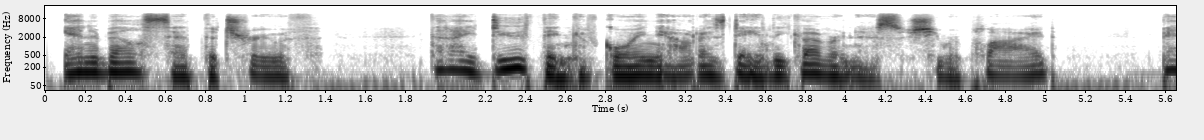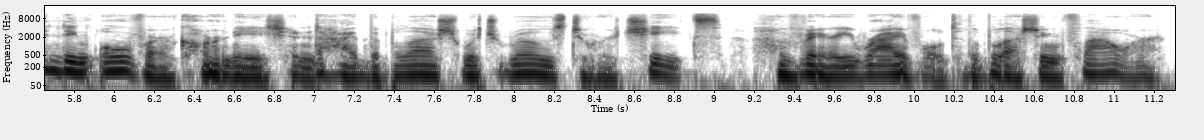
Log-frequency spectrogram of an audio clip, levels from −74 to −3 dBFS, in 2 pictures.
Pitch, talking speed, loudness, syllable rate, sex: 110 Hz, 185 wpm, -17 LUFS, 5.1 syllables/s, female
